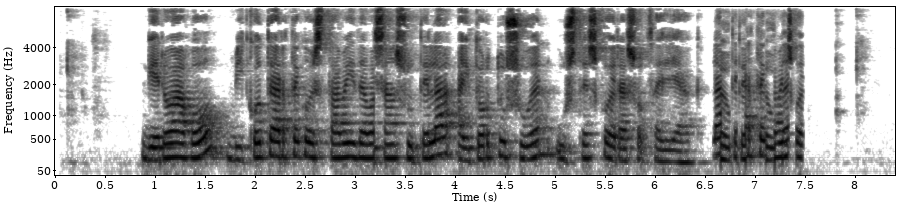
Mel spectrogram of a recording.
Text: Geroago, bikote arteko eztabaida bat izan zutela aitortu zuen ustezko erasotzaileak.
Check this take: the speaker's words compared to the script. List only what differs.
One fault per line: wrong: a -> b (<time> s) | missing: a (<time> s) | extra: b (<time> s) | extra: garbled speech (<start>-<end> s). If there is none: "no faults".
missing: bat (3.1 s)
extra: garbled speech (6.6-7.5 s)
